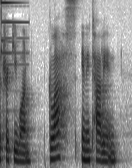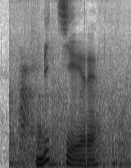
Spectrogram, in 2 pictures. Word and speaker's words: bicchiere: So think about how we pronounce CH in Italian as a hard K sound, and how the letter I before another vowel often sounds like a Y.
